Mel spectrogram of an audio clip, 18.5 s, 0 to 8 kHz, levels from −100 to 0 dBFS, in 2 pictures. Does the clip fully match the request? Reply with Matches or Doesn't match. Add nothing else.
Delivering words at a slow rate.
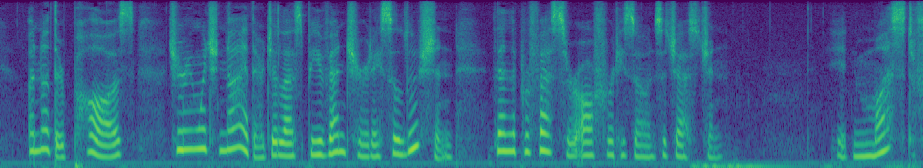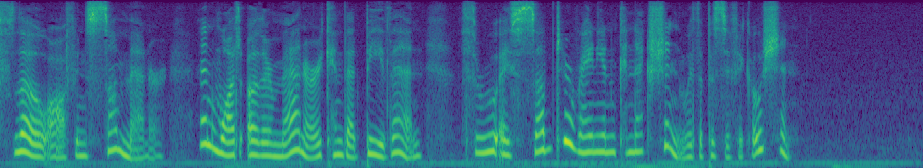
Matches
